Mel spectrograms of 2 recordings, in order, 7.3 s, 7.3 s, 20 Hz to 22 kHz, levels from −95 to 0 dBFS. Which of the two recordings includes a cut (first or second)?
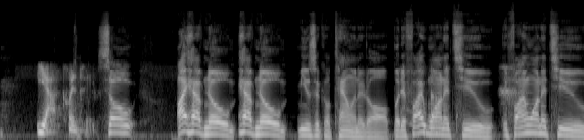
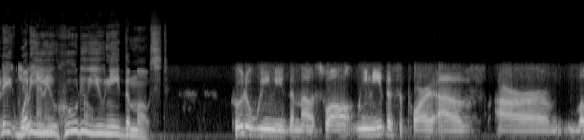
first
